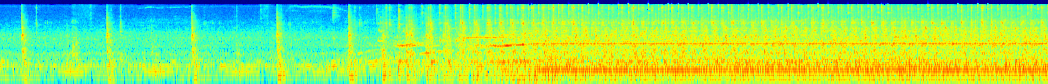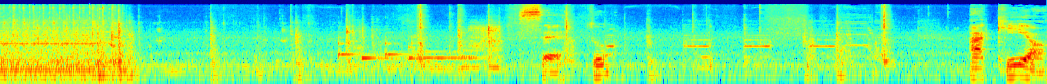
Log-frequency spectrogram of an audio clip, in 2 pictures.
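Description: Brother computerized embroidery machine stitching. After a few seconds of soft ticking it comes up to speed about four to five seconds in, then runs steadily with a rapid needle clatter over a steady motor hum, and stops suddenly about twelve seconds in, with softer clicks after. It is sewing down a newly laid fabric piece in the hoop.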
